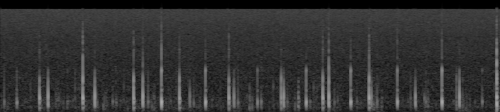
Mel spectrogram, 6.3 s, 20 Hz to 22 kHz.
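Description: Fingertips and short nails of both hands rub and scratch directly on the two small X/Y microphone capsules with metal mesh grilles on a Zoom H4n recorder. The result is 26 short, dry scratchy ticks at an uneven pace, with a midrange body and no ring, over a low steady hiss.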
